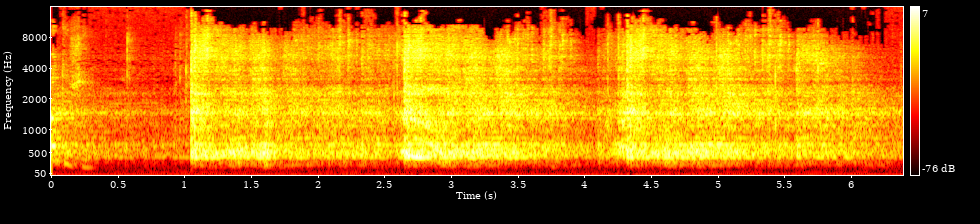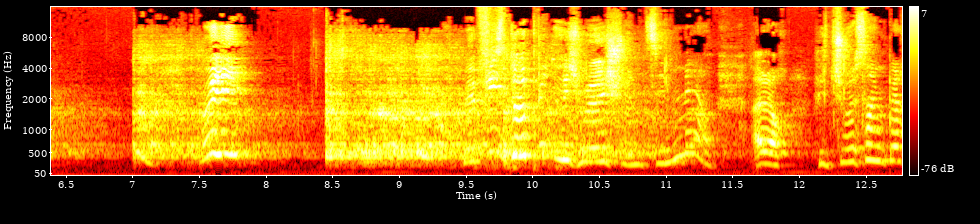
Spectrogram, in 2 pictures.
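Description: Gunshots from a video game boom through a television loudspeaker.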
